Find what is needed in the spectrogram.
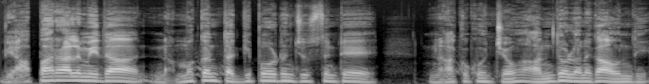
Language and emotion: Telugu, fearful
